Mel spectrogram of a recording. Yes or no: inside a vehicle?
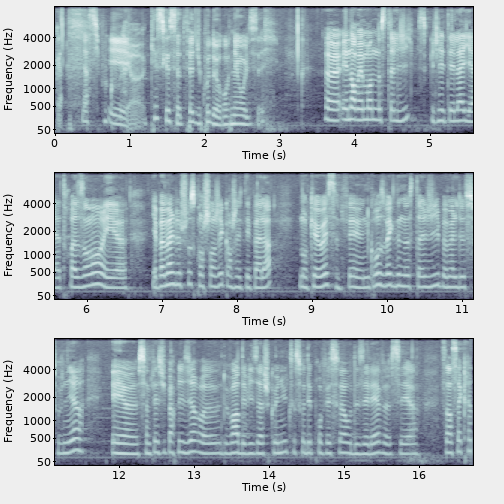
no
